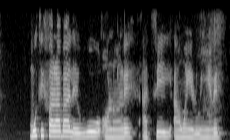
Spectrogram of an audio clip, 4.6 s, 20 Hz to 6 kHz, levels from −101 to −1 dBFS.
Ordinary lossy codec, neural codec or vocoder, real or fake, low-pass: none; none; real; 5.4 kHz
